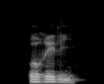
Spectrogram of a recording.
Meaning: a female given name, equivalent to English Aurelia
- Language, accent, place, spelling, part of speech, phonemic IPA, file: French, France, Lyon, Aurélie, proper noun, /ɔ.ʁe.li/, LL-Q150 (fra)-Aurélie.wav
